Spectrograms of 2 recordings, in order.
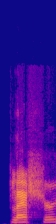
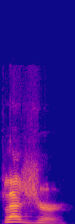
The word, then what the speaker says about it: pleasure: the the letter s you do not say pleasure you say pleasure that is a z sound and for example this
